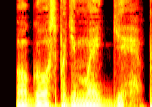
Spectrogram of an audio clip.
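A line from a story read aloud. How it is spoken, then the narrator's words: Despairing groan. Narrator (Russian): простонал он, когда она подхватила еще и коклюш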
